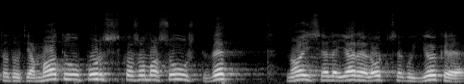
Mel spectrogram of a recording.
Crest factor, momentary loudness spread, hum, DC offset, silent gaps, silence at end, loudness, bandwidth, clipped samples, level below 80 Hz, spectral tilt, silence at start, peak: 14 dB; 7 LU; none; under 0.1%; none; 0 s; -17 LUFS; 7.8 kHz; under 0.1%; -56 dBFS; -8 dB/octave; 0 s; -4 dBFS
